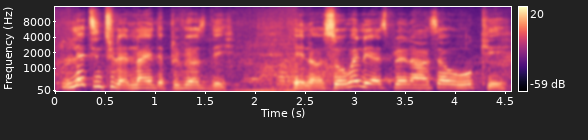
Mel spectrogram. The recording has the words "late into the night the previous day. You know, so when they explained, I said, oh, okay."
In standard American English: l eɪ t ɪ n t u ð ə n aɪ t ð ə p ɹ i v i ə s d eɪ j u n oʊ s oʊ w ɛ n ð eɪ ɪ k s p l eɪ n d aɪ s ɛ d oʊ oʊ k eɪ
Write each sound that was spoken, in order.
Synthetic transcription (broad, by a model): l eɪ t ɪ n t u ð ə n aɪ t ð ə p ɹ i v i ə s d eɪ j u n oʊ s oʊ w ɛ n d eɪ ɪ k s p l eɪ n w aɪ s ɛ oʊ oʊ k eɪ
